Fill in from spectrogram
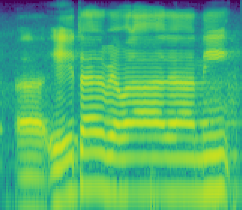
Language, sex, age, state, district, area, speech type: Sanskrit, male, 18-30, Telangana, Hyderabad, urban, spontaneous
